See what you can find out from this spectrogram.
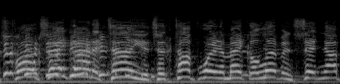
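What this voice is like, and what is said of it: Cartoon rat voice, New Jersey accent. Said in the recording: “a computer-animated rat with a New Jersey accent”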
